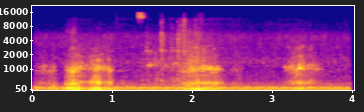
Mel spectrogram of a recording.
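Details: Lion roaring: deep, rumbling low-pitched bursts around half a second and again near two and three and a half seconds, with a sustained throaty groan between them over a low background rumble.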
